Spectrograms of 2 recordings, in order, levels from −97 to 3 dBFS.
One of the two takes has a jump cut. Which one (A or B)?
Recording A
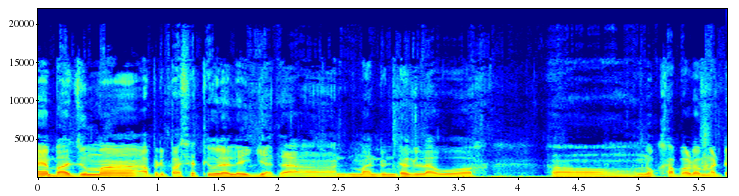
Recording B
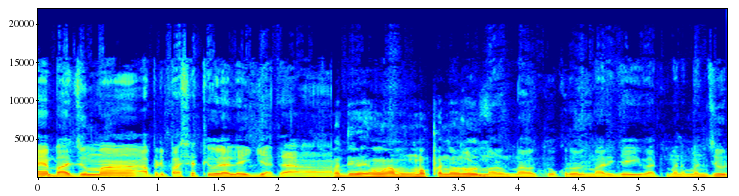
B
